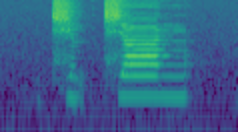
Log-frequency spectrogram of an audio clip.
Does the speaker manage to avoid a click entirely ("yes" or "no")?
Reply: yes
